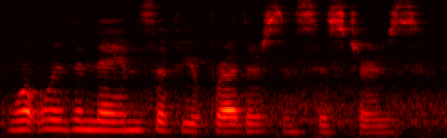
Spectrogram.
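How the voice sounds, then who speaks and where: A woman conducts an oral history interview and asks clear, formal questions in a measured way. Her voice sits at a middle pitch. A faint hiss runs under the recording. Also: dark tone, rough recording.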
